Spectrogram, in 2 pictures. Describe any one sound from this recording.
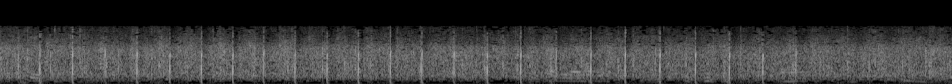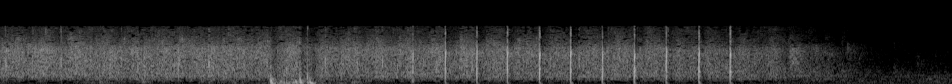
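A crowd applauds loudly in a large hall and slowly dies down.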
